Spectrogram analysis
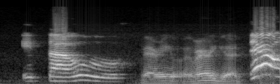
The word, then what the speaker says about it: Itaú: So the pronunciation is Itaú.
